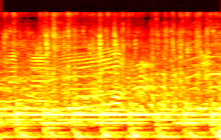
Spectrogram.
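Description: Live jaranan dor music: drums keep a steady beat under sustained held tones, with voices singing or shouting over it.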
